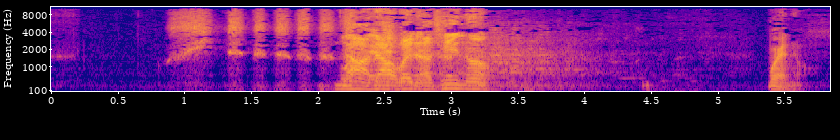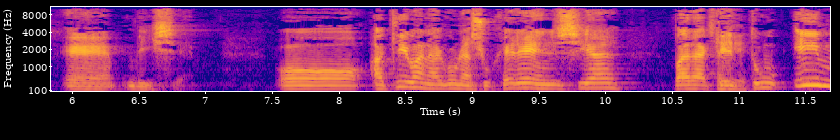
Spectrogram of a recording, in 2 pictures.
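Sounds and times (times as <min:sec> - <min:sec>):
person whistling a thin high-pitched tone: 0:00.9 - 0:02.2
speech: 0:02.1 - 0:03.4, 0:05.4 - 0:06.9, 0:07.6 - 0:11.6
laughter: 0:02.4 - 0:05.0.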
